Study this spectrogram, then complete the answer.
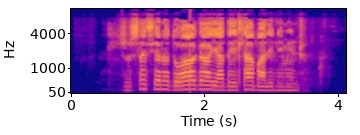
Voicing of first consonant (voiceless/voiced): voiced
